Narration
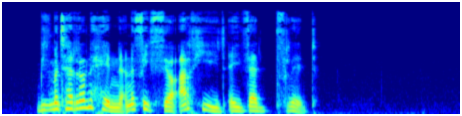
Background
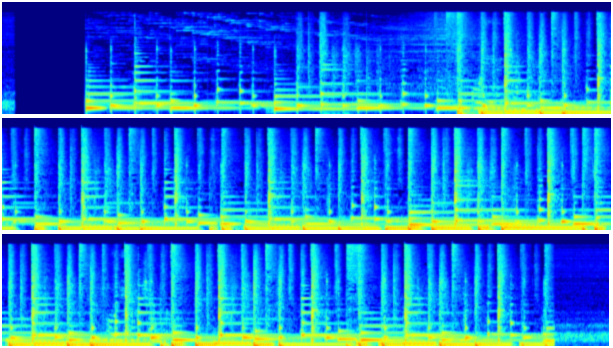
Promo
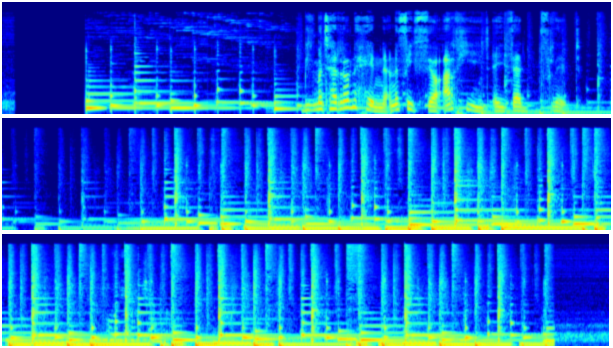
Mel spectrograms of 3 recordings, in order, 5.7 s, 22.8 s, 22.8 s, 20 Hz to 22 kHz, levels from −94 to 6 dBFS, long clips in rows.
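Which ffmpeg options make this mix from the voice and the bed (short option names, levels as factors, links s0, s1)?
-filter_complex "[0:a]adelay=3300,volume=0.75[s0];[1:a]volume=5.01,afade=t=out:st=3.11:d=0.78:silence=0.149624,afade=t=in:st=9.11:d=0.57:silence=0.133352[s1];[s0][s1]amix=inputs=2:normalize=0"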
